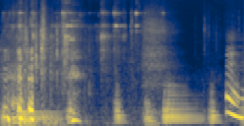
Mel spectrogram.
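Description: A dog whimpers and whines in a series of short, pitched cries, ending on a higher, rising whine.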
